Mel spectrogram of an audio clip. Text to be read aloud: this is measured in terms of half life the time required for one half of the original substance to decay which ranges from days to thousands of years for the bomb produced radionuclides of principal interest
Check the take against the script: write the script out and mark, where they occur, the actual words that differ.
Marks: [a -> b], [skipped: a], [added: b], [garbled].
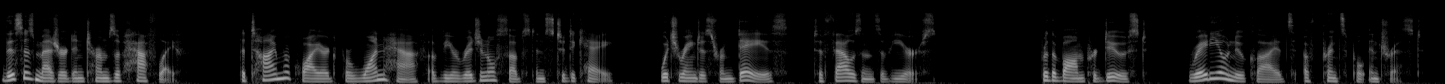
this is measured in terms of half life the time required for one half of the original substance to decay which ranges from days to thousands of years for the bomb produced radionuclides of principal interest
